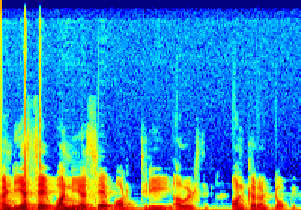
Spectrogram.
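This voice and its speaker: A man with a high voice speaks with ordinary pitch variation, and some room echo can be heard. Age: 90s. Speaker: retired civil servant. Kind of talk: speech to students. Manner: halting.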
